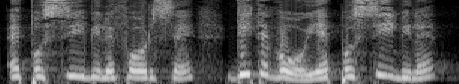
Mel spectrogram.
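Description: A woman playing an outraged betrayed wife, shrill and bitter. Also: animated, moderate pace, darkish tone, husky. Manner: shrill, bitter, pleading outbursts. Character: wounded betrayed wife, proud and furious.

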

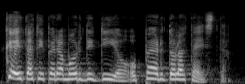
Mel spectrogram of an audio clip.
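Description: A woman's voice: low-pitched, level tone, normal speed, darkish tone, close to an everyday voice. A woman doing a desperate grieving mason father. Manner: pleading, anguished outbursts.

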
